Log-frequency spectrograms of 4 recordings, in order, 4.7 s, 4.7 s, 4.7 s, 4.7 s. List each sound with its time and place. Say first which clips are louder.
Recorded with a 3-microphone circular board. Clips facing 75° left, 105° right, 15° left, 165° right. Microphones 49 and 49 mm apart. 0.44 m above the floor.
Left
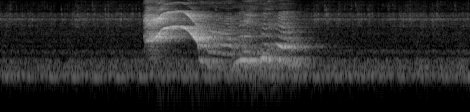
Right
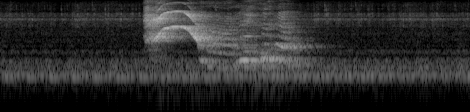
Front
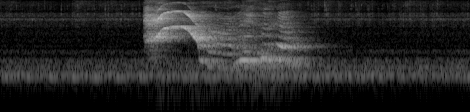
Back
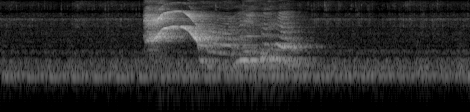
1.4 s a scream: even, even; 125° left, 1.0 m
